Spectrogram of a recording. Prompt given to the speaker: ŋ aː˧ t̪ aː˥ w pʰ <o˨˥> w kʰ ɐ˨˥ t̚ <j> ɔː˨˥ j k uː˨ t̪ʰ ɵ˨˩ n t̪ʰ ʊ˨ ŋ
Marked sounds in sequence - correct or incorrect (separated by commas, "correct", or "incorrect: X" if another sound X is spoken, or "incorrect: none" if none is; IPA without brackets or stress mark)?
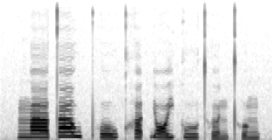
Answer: correct, correct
